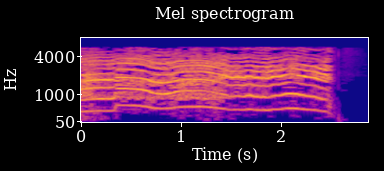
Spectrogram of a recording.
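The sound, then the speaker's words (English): A person imitates a panicked scream, a single loud, strained wail held for about two and a half seconds before cutting off abruptly. “All their little minions that if you see somebody leave the bag, you know, on a bench while they go throw something in the trash to panic and start screaming and, oh, that's security.”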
